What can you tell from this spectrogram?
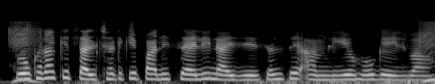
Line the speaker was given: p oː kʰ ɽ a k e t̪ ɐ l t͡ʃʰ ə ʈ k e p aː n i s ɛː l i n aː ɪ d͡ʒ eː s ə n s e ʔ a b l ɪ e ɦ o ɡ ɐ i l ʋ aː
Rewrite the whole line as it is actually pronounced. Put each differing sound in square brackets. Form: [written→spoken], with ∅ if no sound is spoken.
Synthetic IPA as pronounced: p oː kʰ [ɽ→ɾ] a k e t̪ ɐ l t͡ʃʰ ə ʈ k e p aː n i s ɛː l i n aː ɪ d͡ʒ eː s ə n s e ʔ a [b→m] l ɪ e ɦ o ɡ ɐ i l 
